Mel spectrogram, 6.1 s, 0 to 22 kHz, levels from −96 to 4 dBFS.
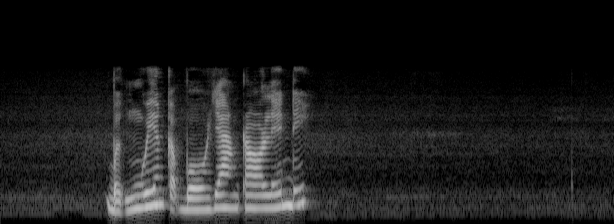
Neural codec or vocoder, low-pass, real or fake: autoencoder, 48 kHz, 128 numbers a frame, DAC-VAE, trained on Japanese speech; 7.2 kHz; fake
